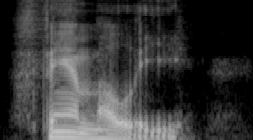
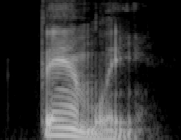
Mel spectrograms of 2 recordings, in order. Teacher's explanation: just don't say the middle syllable it's just family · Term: skipped syllables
